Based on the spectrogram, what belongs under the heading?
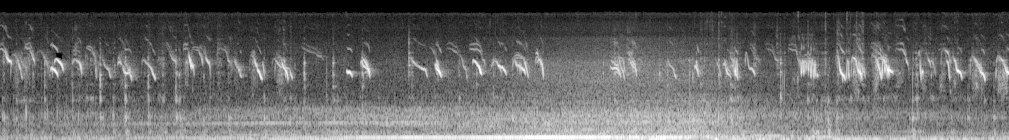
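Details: Backyard chicks eating, GoPro camera: brisk high chirps repeated several times a second, briefly thinning midway while a deeper rumbling hum swells, then the peeping resumes strongly.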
